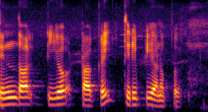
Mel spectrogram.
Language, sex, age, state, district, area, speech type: Tamil, male, 30-45, Tamil Nadu, Dharmapuri, urban, read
